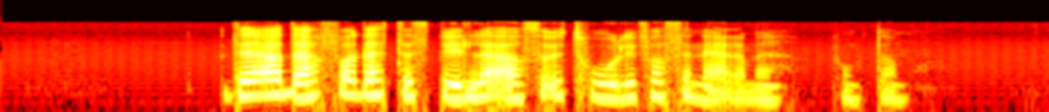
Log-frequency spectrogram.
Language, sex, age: Norwegian, female, 21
